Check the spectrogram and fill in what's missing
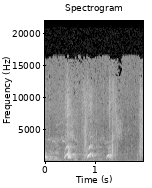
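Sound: dogs barking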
